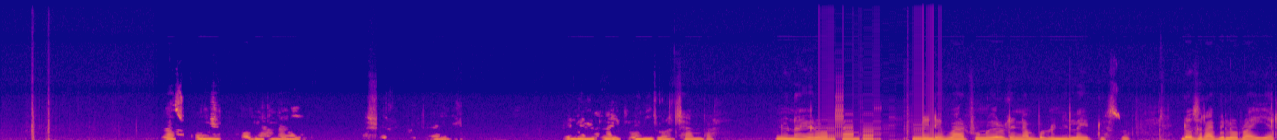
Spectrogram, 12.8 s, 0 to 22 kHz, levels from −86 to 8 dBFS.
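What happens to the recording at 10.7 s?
Nothing goes wrong at 10.7 s; the speech carries on intact through that moment.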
